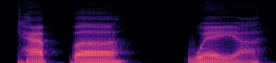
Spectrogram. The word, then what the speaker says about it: Capoeira: Is that how it's pronounced? Capiaora? Capoeira? Capoeira.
